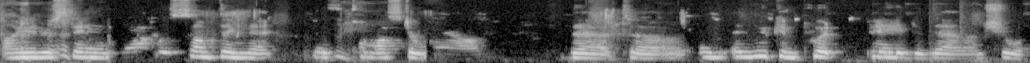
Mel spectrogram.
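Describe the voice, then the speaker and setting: A woman co-hosting a casual discussion, asking measured, precise questions. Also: mid-range voice, fairly even intonation, mellow, poor audio.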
